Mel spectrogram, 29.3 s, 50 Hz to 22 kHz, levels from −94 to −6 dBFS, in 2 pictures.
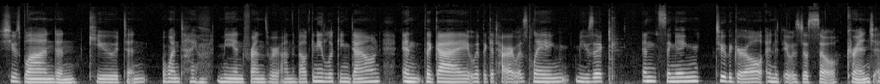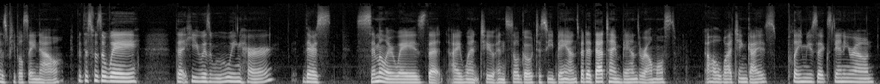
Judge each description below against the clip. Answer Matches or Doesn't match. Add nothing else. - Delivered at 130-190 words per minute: Matches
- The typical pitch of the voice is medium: Matches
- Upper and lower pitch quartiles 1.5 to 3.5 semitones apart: Matches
